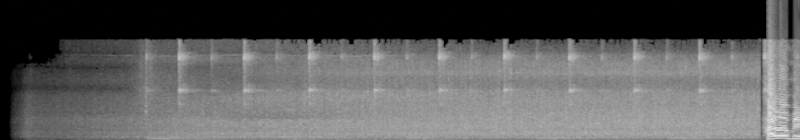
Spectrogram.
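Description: A shallow, rocky river rushing steadily over boulders, fading in over the first two seconds. A loud voice begins speaking just before the end.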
